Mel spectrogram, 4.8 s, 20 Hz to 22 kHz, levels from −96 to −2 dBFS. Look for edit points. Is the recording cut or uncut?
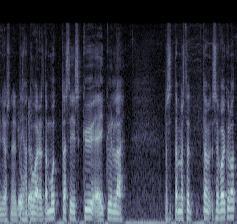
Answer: uncut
